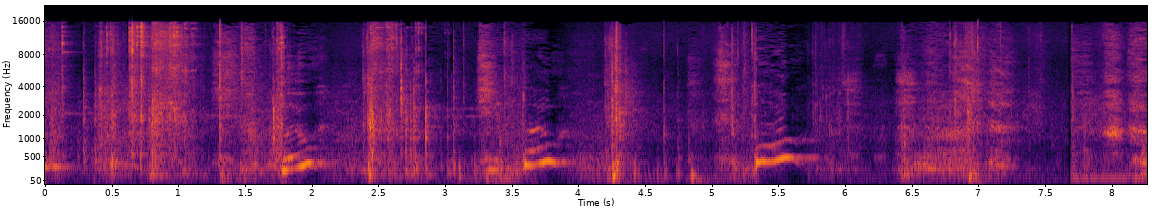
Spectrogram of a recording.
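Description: A fridge drawer slides open and shut.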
